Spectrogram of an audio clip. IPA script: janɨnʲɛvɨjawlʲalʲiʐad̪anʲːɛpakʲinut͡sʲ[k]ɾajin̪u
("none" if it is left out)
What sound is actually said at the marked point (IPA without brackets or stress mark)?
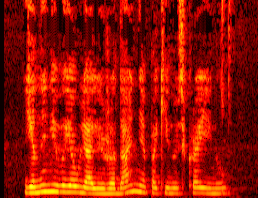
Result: k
